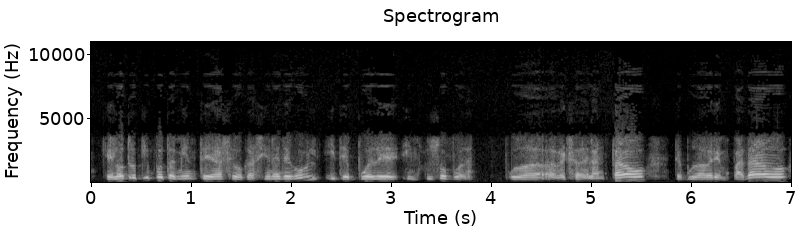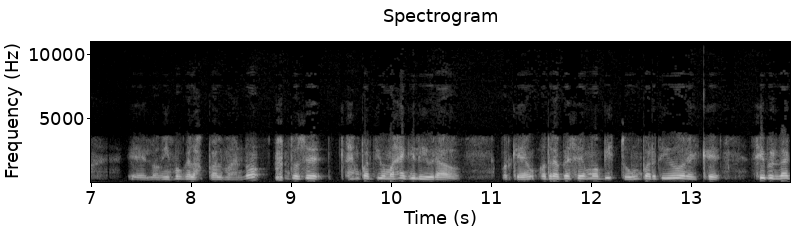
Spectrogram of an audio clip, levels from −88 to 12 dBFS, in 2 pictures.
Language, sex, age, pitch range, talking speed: Spanish, male, 30-49, 150-225 Hz, 200 wpm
